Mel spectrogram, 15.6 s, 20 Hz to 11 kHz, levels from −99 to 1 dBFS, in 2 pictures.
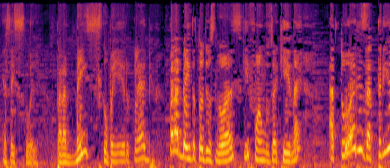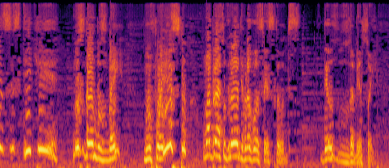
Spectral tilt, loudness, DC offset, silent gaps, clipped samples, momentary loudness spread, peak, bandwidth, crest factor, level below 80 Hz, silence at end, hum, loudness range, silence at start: -5.5 dB/octave; -15 LUFS; under 0.1%; none; under 0.1%; 13 LU; -2 dBFS; 10.5 kHz; 12 dB; -30 dBFS; 0.2 s; none; 4 LU; 0.05 s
